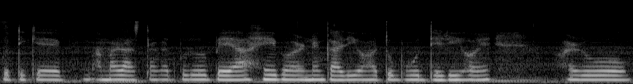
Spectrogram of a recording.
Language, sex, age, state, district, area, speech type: Assamese, female, 30-45, Assam, Morigaon, rural, spontaneous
